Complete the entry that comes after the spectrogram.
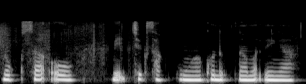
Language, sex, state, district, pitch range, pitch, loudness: Garo, female, Meghalaya, West Garo Hills, 205-220 Hz, 210 Hz, -11 LUFS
